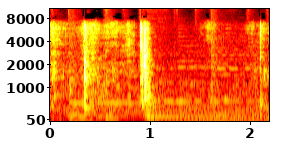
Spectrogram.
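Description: Pages of a ring-binder journal being turned: two sharp paper flicks, about a third of a second and about a second in, over soft background music.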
